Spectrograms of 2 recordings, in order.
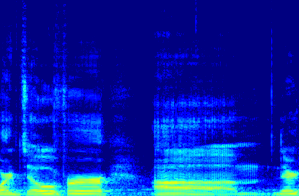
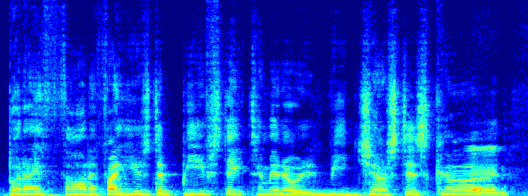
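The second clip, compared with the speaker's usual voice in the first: mock naive voice; 8 semitones higher than usual. Mocking naive cook voice.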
